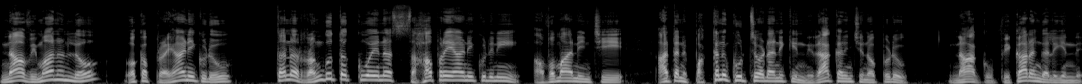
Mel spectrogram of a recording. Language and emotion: Telugu, disgusted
